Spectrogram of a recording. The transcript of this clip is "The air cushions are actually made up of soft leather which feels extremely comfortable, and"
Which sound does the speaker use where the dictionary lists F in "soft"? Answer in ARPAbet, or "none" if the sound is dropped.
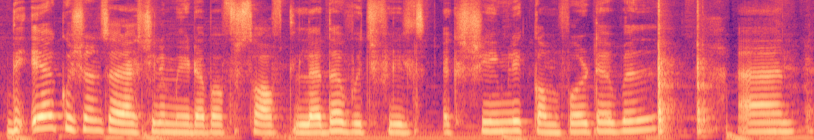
F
